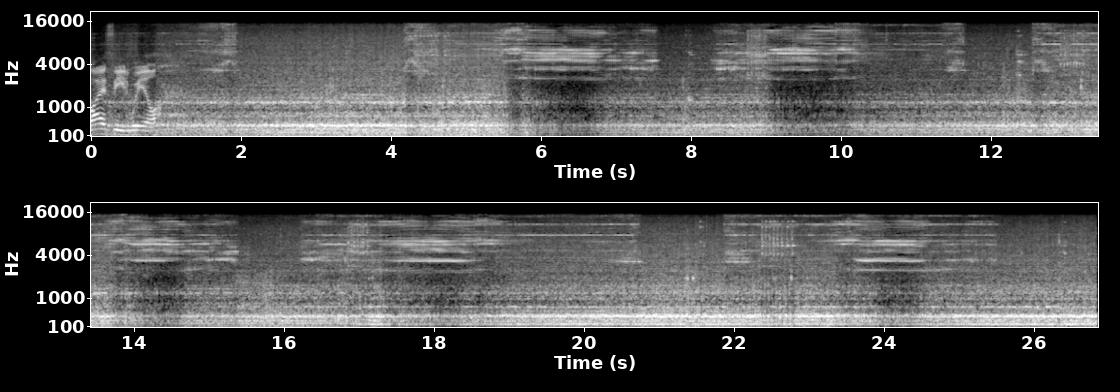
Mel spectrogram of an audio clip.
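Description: A grinding wheel hisses against metal in repeated passes.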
